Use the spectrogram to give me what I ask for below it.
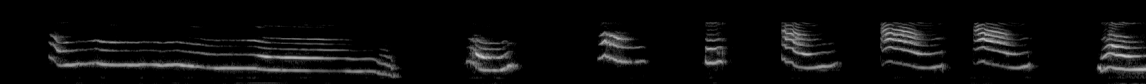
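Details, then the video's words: Baby cat opens with one long, sustained, slightly falling meow lasting over three seconds, then follows with eight brief, sharp mews in quick succession; nothing else audible. "baby cat - sound effect"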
